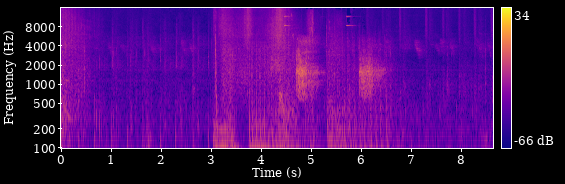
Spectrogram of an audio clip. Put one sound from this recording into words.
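Game footsteps tap quickly on hard ground.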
